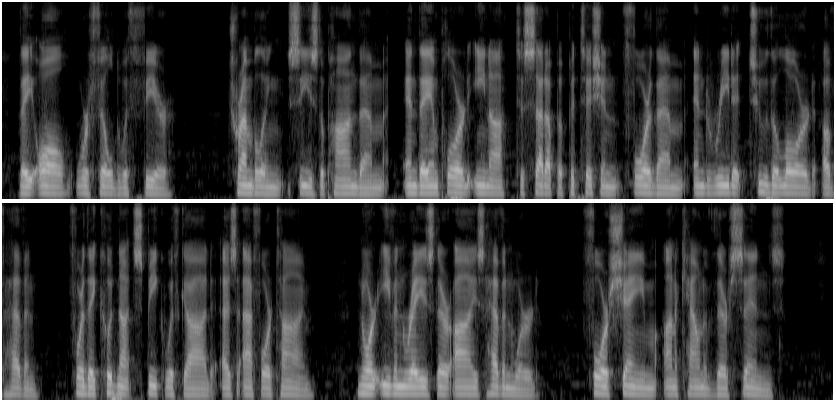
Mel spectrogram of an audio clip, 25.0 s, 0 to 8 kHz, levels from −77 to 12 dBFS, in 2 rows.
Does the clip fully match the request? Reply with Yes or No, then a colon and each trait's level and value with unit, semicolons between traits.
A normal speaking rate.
No: slow, 125 wpm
